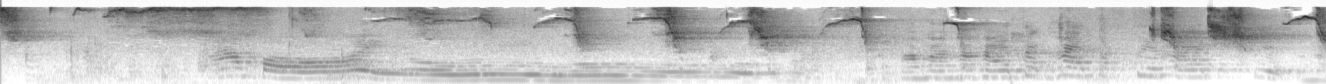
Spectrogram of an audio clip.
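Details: Baby monkey Poy crying because it does not want to be bathed, alongside baby monkey Nita. Drawn-out harmonic wails slide downward and are followed by several shorter broken cries, with light splashing and handling noises indoors.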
